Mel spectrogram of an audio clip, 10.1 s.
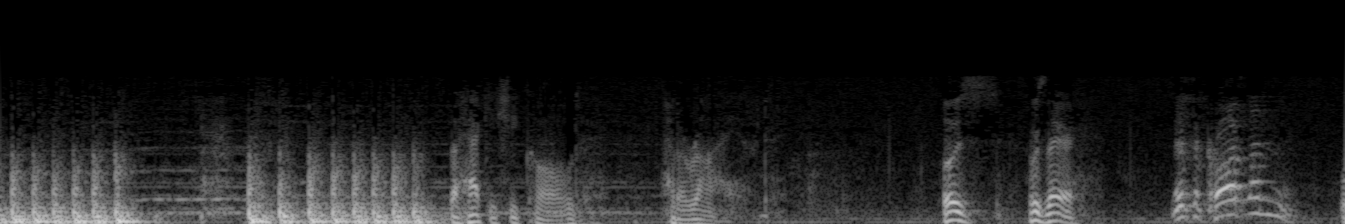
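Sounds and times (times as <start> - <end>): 
knock on a door: 0.0 - 1.1, 1.9 - 3.4
speech: 3.5 - 5.5, 7.1 - 8.2, 8.8 - 10.0.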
